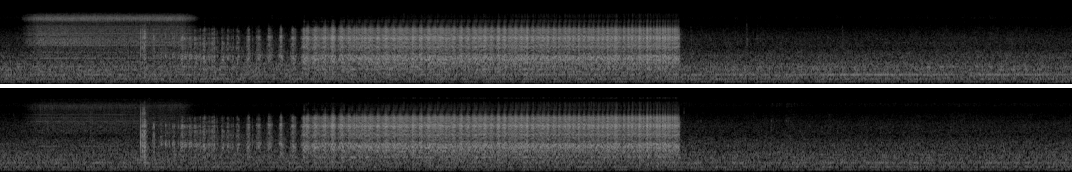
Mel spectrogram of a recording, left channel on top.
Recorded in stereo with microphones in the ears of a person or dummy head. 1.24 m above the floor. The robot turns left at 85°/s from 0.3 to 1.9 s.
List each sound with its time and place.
1.4 s a dropped coin: 135° right; by 6.9 s straight behind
